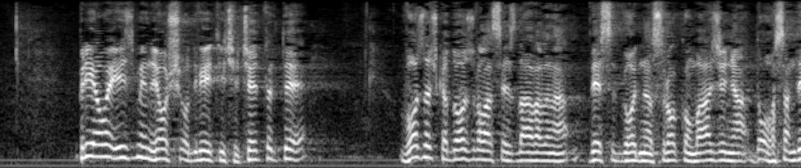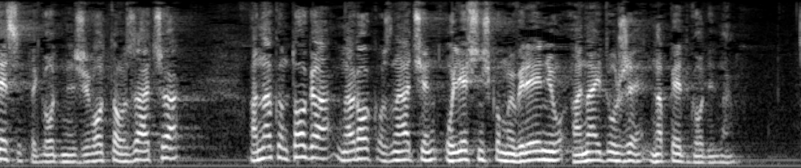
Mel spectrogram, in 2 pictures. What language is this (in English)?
Croatian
